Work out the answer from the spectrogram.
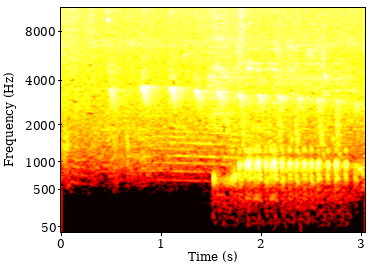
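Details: Green ibis in the Pantanal: after a stretch of faint high chirping from other birds, a quick run of harsh, clipped notes starts midway and repeats rapidly and unevenly until the end.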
